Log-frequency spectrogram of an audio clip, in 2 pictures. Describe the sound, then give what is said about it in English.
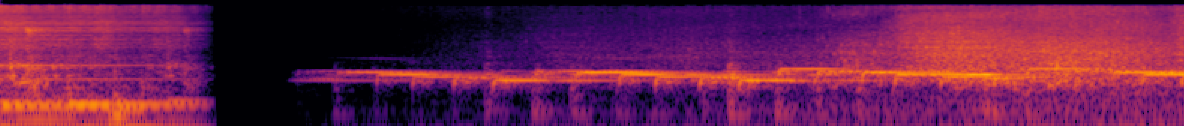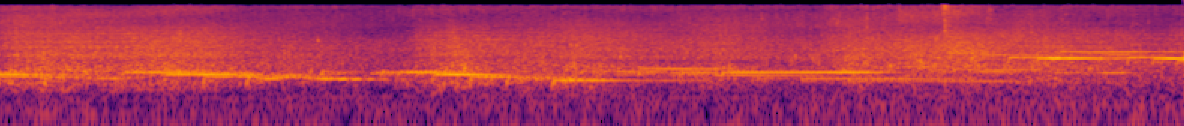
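Toads calling at night: overlapping, drawn-out low tonal calls that shift pitch in steps, sounding continuously after a brief pause, with a soft hissing wash building behind them partway through. “Thank you, Anton, for your dreams, amphibian recordings, and music.”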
